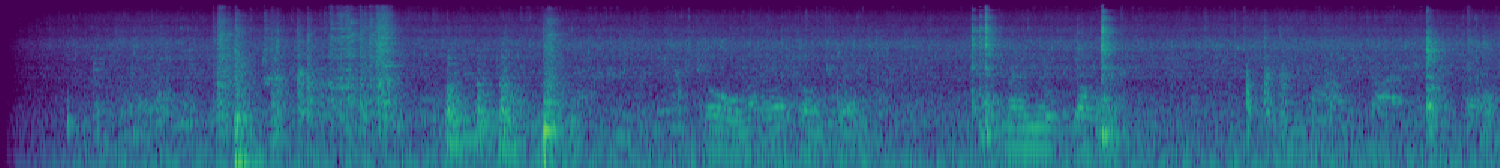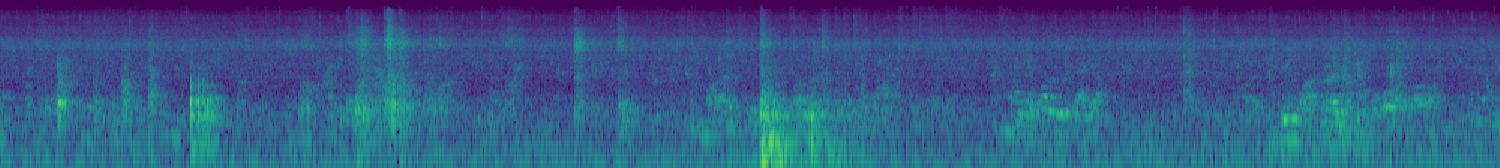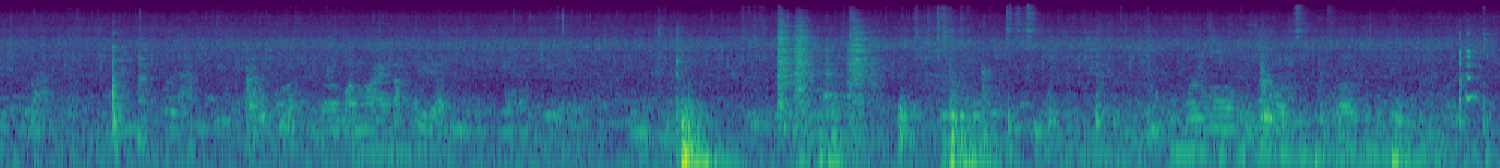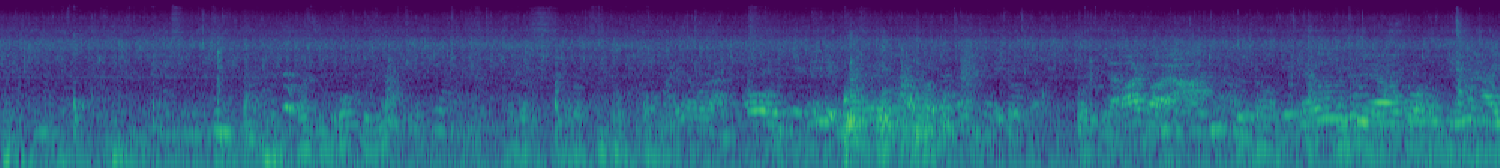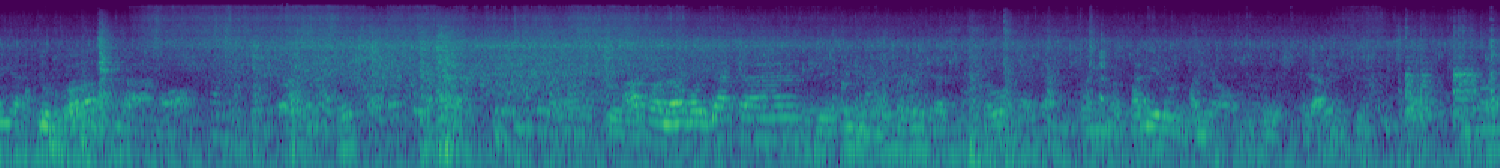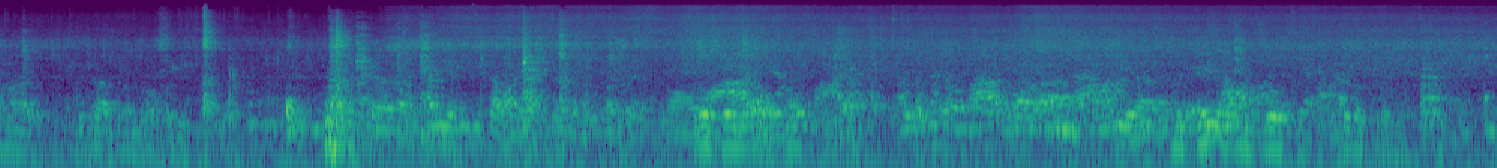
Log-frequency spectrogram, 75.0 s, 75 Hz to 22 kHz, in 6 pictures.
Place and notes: köln, maastrichter str., king wah - chinese food store
11.03.2009 21:30 alteingesessene chinesische garküche in der maastrichter str., köln / old-established chinese food store
Cologne, Germany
